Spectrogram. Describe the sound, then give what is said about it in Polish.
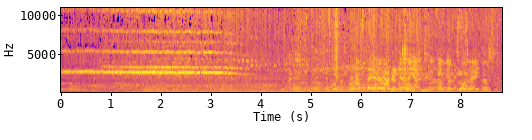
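A train arrives at a small-town station in the rain, its steady rumble overlaid by high, shrill wheel squeals. People talk over the noise toward the end. “Za chwilę przyjedzie tutaj pociąg, którym przemieszczają się uchodźcy.”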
